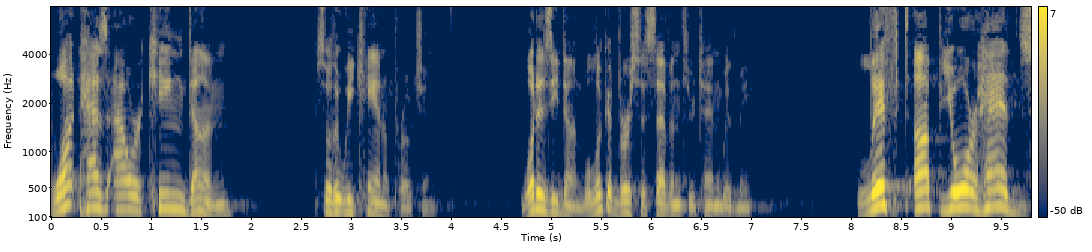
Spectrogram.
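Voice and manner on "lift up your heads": loud, raised reading with extra force. Reading a verse aloud for its exclamation point: read louder. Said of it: "I'm reading it louder because do you note the exclamation point?".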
